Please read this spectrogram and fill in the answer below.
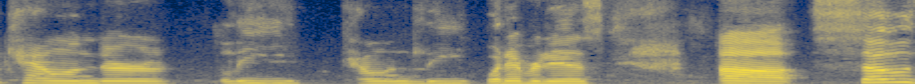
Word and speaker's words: Calendly: don't know why uh callan calan i was saying it wrong somebody corrected me calendly calendarly whatever calendly very inexpensive for people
